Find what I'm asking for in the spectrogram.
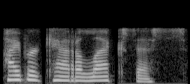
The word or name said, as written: hypercatalexis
